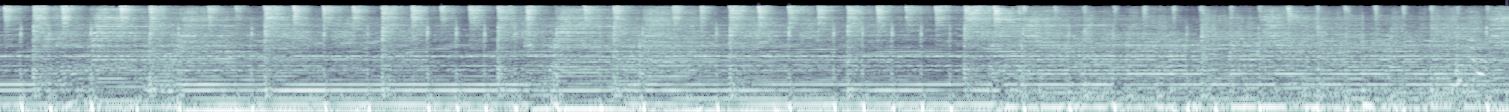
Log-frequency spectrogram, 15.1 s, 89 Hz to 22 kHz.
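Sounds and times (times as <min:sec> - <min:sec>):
electric guitars: 0:00.0 - 0:15.0
keyboard: 0:00.0 - 0:15.0
steady drum beat: 0:00.0 - 0:15.0.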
